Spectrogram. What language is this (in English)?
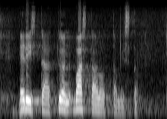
Finnish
